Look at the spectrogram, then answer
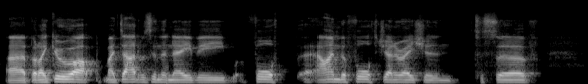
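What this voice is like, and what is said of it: English accent. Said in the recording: “I grew up in England. You can tell from the accent that I'm not from these parts”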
